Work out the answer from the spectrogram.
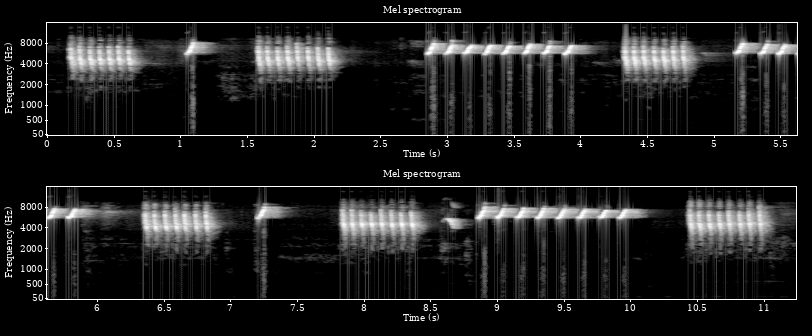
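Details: Bar-winged prinia singing a fast, dense 'nembak' (shooting) style song, recorded as original sound. Short bursts of rapid buzzy high notes alternate with sharp rising chips and quick runs of about eight ticking notes, nearly every second, in clean silence.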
